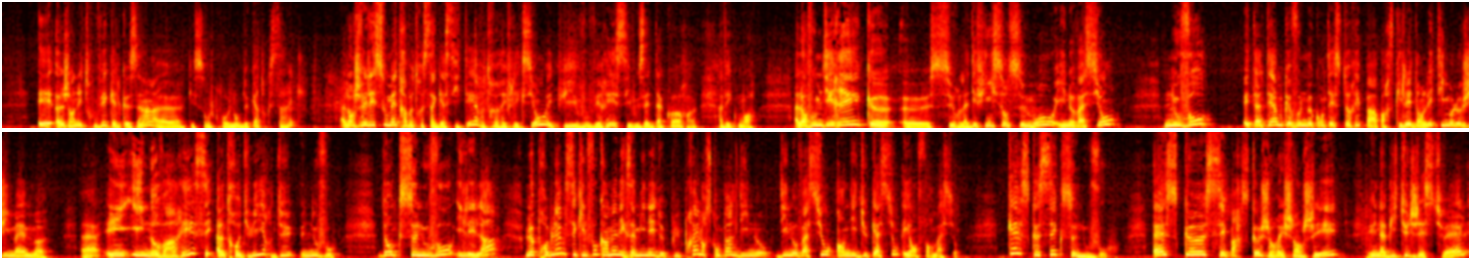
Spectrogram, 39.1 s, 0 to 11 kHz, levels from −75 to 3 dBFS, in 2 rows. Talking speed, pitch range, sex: 175 wpm, 180-245 Hz, female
